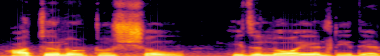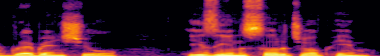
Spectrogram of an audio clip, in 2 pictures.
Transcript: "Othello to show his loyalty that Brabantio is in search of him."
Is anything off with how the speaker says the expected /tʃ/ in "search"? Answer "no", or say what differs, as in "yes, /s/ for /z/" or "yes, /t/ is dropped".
no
